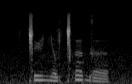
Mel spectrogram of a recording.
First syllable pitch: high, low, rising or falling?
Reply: high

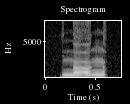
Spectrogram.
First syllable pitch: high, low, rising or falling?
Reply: rising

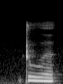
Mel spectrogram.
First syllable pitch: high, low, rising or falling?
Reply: low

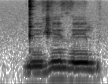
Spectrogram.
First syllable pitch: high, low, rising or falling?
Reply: low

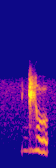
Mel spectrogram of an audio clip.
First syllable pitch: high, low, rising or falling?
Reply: falling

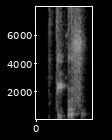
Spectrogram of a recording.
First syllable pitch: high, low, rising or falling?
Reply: low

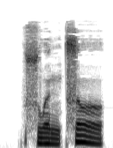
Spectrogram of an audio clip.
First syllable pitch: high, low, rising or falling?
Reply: low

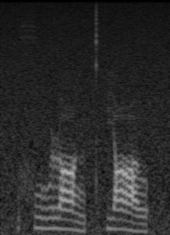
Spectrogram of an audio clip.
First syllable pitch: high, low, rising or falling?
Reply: high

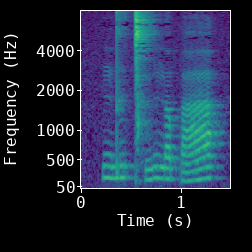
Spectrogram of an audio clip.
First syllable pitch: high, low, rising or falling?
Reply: high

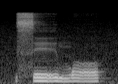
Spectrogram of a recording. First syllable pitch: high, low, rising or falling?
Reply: low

